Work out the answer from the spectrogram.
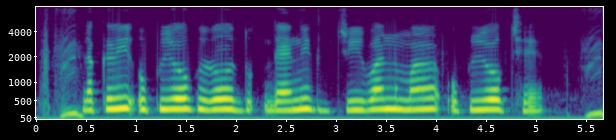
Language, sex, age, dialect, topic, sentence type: Maithili, female, 56-60, Angika, agriculture, statement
